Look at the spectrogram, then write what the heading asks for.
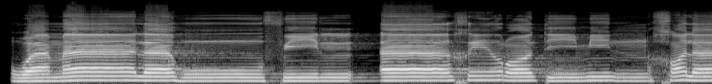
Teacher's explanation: Dan huruf pemberhentian huruf qin tanwin in kita sukunkan. Dan karena dia sukun maka kita pantulkan atau kita qalqalahkan.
